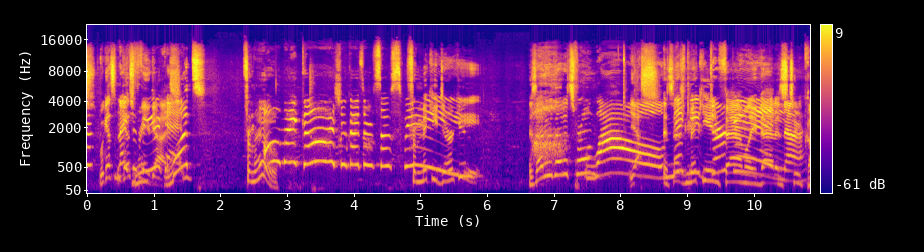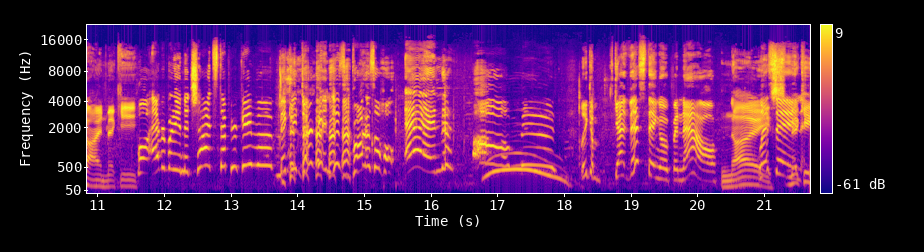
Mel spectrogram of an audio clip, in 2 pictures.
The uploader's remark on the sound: Live from Reading Terminal Market talking MLB updates.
